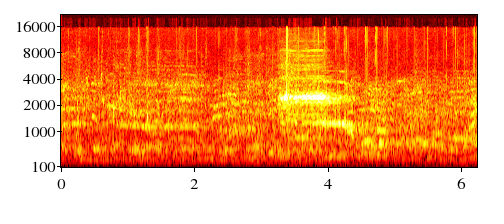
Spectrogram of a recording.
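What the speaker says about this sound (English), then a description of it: "You can hear the cheerleaders from the Bearcats getting excited." Bearcats cheerleaders chanting and yelling at a high school basketball playoff game, a steady crowd roar in a gym with voices rising and swelling midway, fairly distant and continuous.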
